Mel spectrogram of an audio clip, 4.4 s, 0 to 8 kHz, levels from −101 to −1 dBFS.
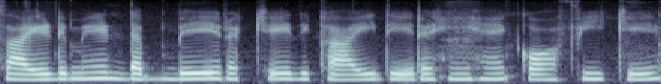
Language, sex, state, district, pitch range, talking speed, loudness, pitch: Hindi, female, Uttar Pradesh, Lucknow, 185-200 Hz, 135 wpm, -17 LUFS, 195 Hz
